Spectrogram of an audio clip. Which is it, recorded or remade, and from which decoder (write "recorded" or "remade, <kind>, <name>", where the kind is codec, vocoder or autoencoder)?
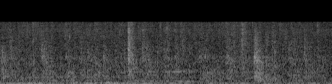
recorded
